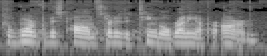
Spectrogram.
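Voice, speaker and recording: A woman reading her own fiction as an audiobook, in an expressive storytelling manner. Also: low voice, a little fast. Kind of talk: scripted fiction narration.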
